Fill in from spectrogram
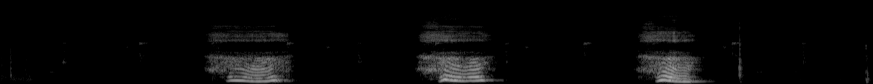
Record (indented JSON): {
  "exhalation_length": "8.7 s",
  "exhalation_amplitude": 6186,
  "exhalation_signal_mean_std_ratio": 0.37,
  "survey_phase": "beta (2021-08-13 to 2022-03-07)",
  "age": "65+",
  "gender": "Female",
  "wearing_mask": "No",
  "symptom_cough_any": true,
  "smoker_status": "Never smoked",
  "respiratory_condition_asthma": false,
  "respiratory_condition_other": false,
  "recruitment_source": "REACT",
  "submission_delay": "2 days",
  "covid_test_result": "Negative",
  "covid_test_method": "RT-qPCR",
  "influenza_a_test_result": "Negative",
  "influenza_b_test_result": "Negative"
}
